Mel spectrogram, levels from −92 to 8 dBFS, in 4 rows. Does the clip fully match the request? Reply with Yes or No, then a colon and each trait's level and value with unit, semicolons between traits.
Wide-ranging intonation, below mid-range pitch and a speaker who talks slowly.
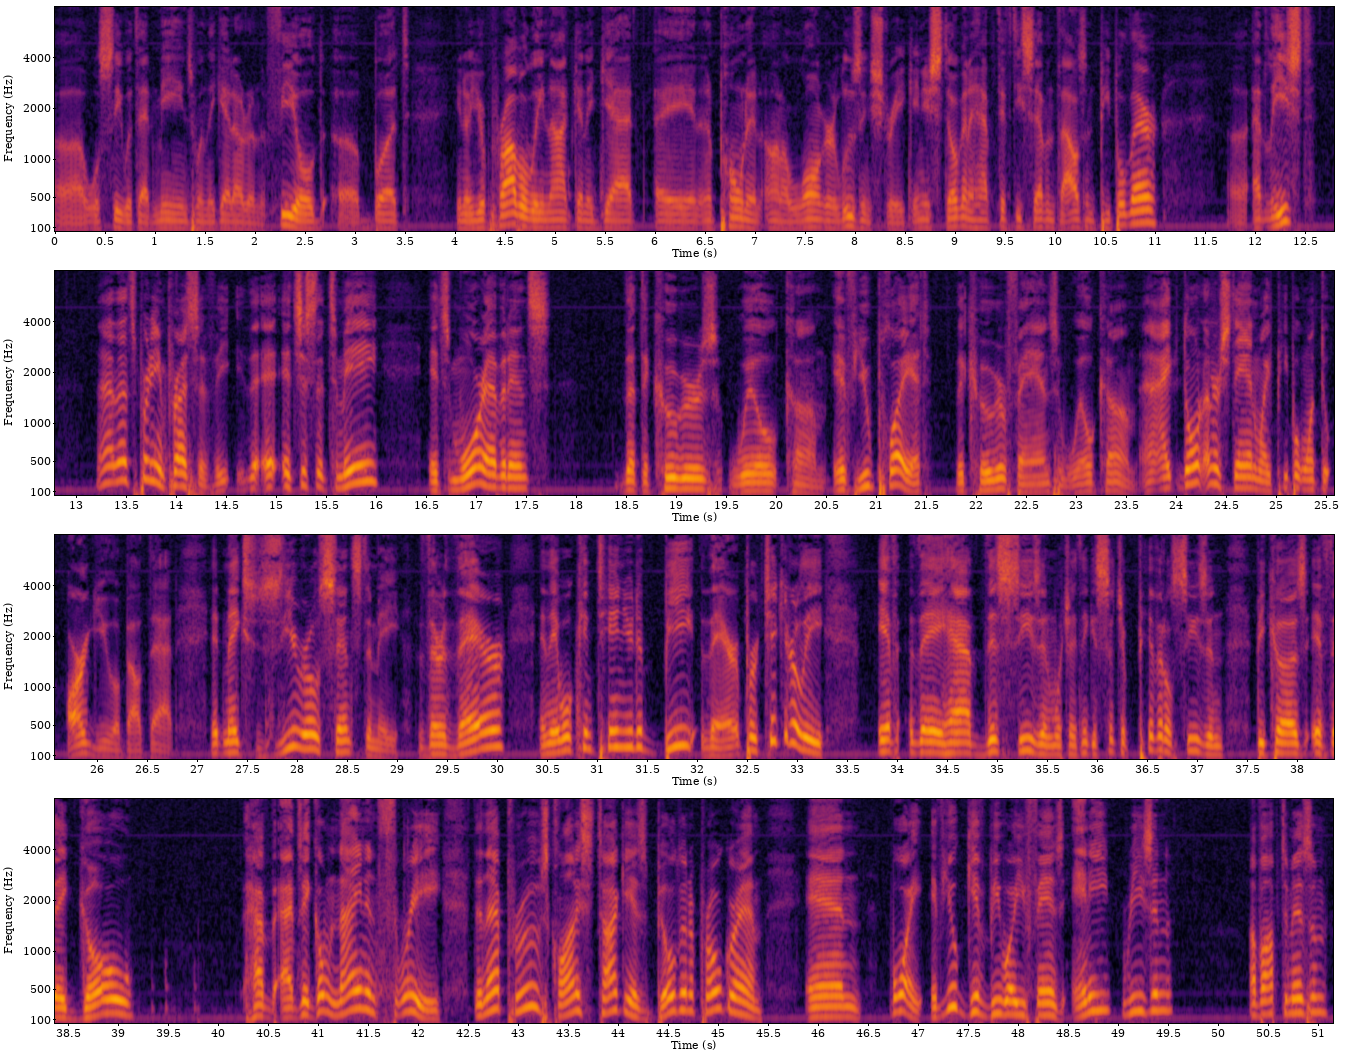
No: wide, 7.2 semitones; low, 125 Hz; average, 165 wpm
